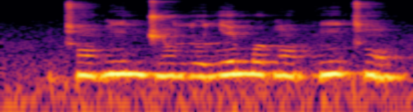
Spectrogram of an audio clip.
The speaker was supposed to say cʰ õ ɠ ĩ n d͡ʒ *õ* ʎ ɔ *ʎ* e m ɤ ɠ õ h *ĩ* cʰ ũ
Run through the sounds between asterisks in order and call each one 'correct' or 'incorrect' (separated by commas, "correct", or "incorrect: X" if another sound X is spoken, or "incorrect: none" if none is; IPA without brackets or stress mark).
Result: correct, correct, correct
